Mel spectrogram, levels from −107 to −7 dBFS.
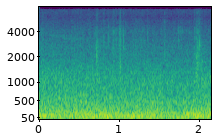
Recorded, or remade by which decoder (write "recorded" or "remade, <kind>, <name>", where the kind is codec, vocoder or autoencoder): recorded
